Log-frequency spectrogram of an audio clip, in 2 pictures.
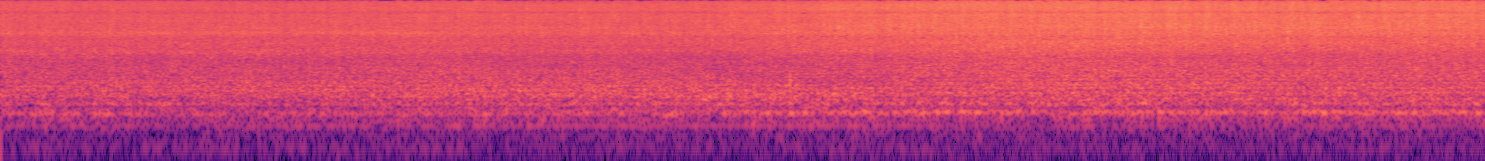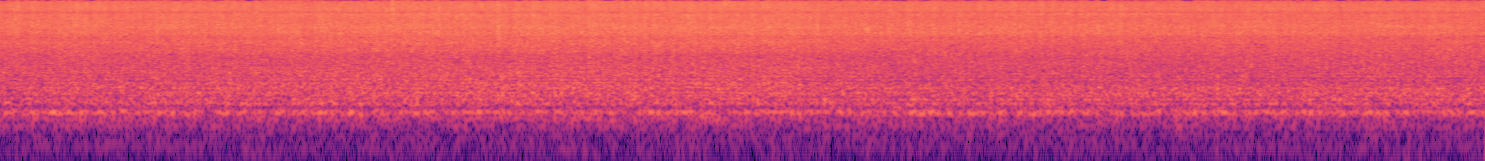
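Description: Small stream running over stones, a steady rushing burble of water that grows a little louder after about ten seconds.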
